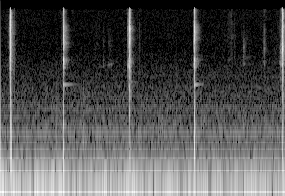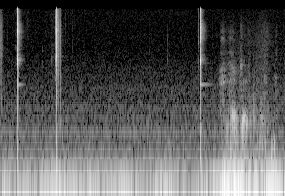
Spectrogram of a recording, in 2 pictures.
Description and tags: Flicking a Lighter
